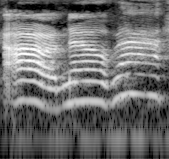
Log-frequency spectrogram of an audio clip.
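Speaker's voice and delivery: high playful oh no; mock dismay. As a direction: act out a comic slump. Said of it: "come back and be like".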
